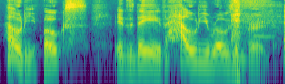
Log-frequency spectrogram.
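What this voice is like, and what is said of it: Imitates another person's voice. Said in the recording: “Is that your Dave Rosenberg impression?”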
